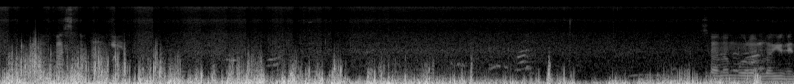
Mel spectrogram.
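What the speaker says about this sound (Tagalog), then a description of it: "Lakas na hangin." Strong wind on a mountaintop in Mansalay, Oriental Mindoro, buffeting the microphone in rough gusty bursts while people talk over it.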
